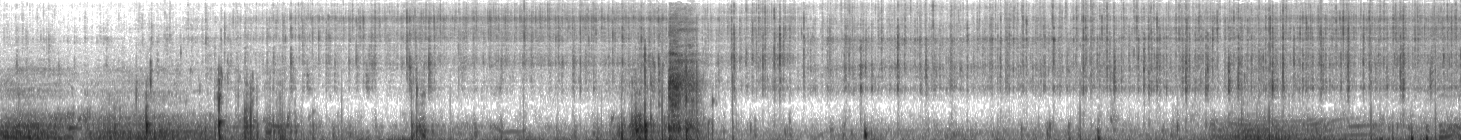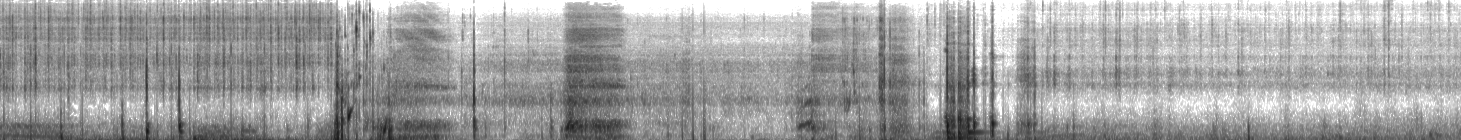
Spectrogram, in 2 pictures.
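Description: Water gurgling and sloshing around the camera, with a few sharp splashes or knocks.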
